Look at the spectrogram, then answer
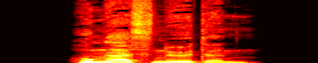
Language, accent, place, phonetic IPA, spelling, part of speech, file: German, Germany, Berlin, [ˈhʊŋɐsˌnøːtn̩], Hungersnöten, noun, De-Hungersnöten.ogg
- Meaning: dative plural of Hungersnot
